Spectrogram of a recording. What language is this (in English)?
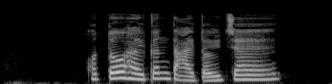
Cantonese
